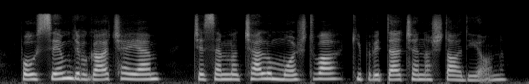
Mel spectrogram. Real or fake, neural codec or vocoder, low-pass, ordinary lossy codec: fake; codec, 24 kHz, 0.9 kbps, DualCodec; 10.8 kHz; none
